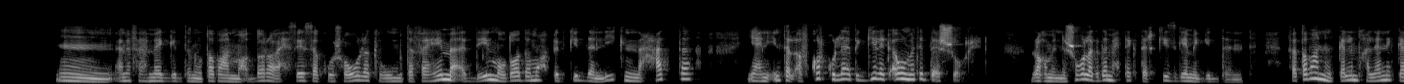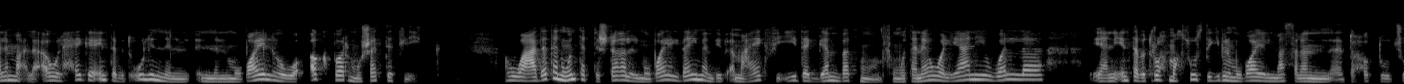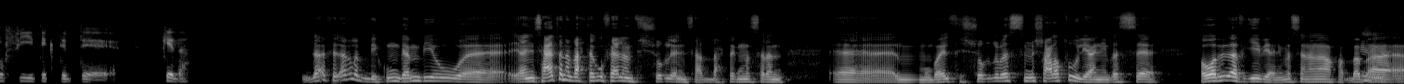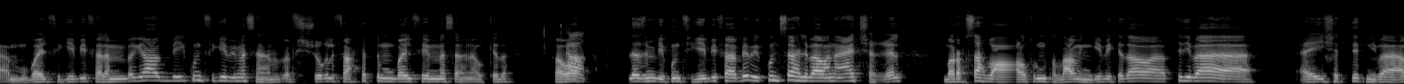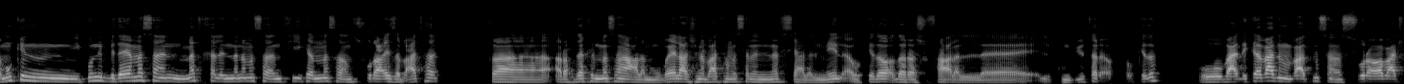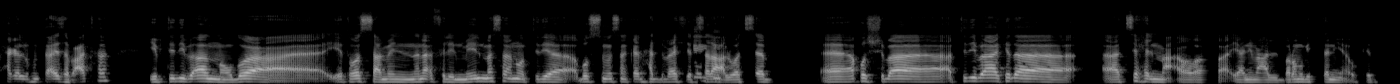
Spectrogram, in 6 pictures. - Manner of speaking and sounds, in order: tapping; in English: "الميل"; in English: "الميل"
- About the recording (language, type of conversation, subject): Arabic, advice, إزاي أتعامل مع أفكار قلق مستمرة بتقطع تركيزي وأنا بكتب أو ببرمج؟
